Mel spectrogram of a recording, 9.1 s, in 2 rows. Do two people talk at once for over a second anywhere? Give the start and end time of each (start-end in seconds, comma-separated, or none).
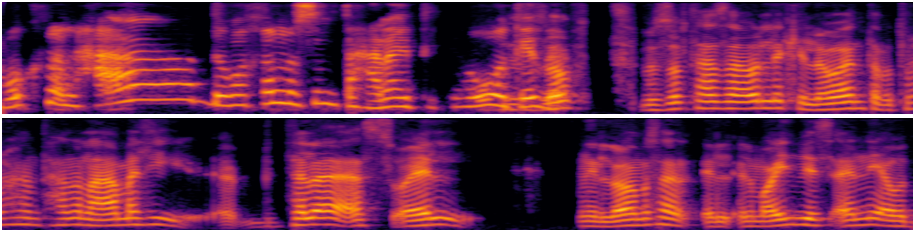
none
